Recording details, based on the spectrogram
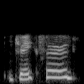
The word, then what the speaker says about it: Drakeford: Drake Drakeford.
